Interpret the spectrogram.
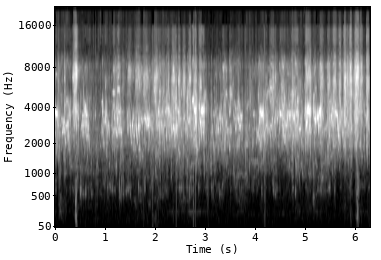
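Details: Budgerigar flock keeps up a busy warbling chatter punctuated by loud harsh squawks, with occasional faint knocks in the background.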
